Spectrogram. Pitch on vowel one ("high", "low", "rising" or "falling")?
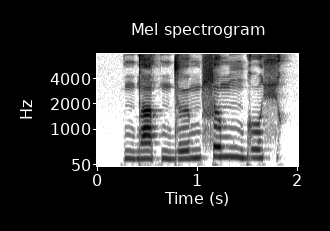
low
